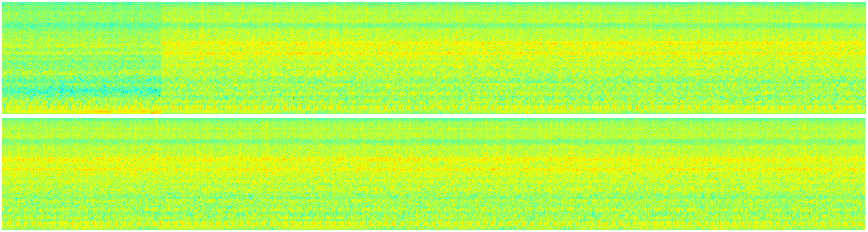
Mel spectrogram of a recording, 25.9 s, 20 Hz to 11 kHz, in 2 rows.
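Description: FSO Warszawa's freshly overhauled M20 engine, a four-cylinder side-valve (flathead) unit, running steadily on a test stand. About two seconds in, the sound grows slightly louder and fuller.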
